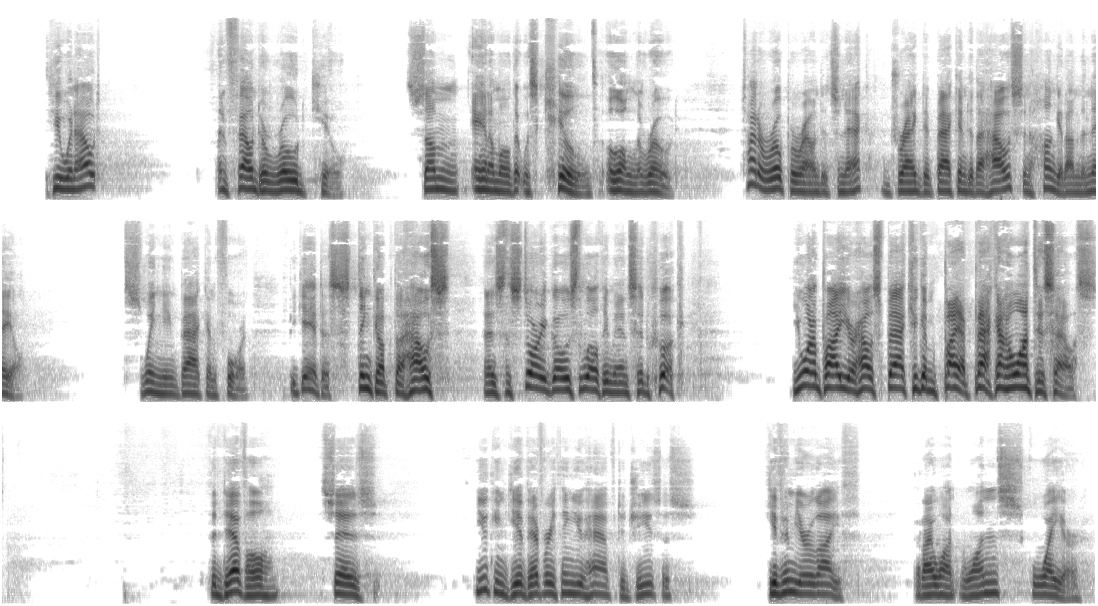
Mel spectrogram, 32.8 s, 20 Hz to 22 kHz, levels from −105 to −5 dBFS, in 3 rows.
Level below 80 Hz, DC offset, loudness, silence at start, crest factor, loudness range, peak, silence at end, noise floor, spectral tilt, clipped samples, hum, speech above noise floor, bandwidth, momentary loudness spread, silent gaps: -78 dBFS; under 0.1%; -30 LUFS; 0.5 s; 20 dB; 8 LU; -10 dBFS; 0.15 s; under -90 dBFS; -5.5 dB/octave; under 0.1%; none; over 60 dB; 16 kHz; 16 LU; 1.71-1.95 s, 11.76-12.14 s, 18.67-18.83 s, 29.17-29.52 s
